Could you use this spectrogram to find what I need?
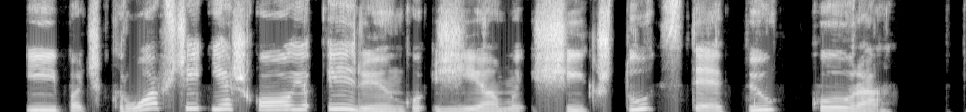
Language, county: Lithuanian, Tauragė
